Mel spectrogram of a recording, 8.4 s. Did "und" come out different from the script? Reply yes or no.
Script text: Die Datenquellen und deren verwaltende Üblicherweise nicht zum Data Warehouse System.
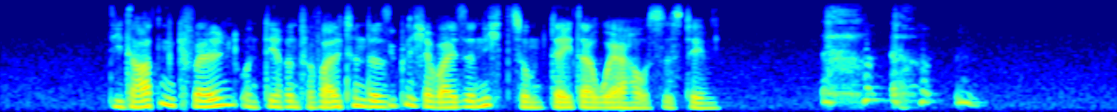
no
